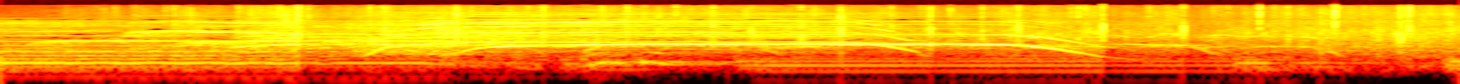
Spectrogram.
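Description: A live band's final chord ringing out while audience members whoop and cheer, with several long calls that rise, hold and then fall away. The whoops die down about four and a half seconds in.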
